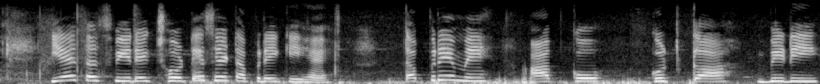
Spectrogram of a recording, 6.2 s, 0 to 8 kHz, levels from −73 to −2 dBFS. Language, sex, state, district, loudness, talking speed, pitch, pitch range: Hindi, male, Madhya Pradesh, Katni, -13 LUFS, 125 wpm, 300 Hz, 280-330 Hz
